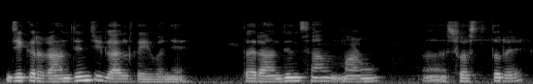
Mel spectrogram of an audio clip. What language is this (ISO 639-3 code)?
snd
